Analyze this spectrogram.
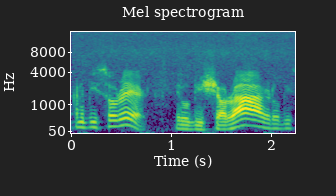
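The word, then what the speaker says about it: סורר: There is one other word that occurs in Tanakh, pronounced the same way, sorer, like this, but instead of sin reish reish, it's samech reish reish.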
